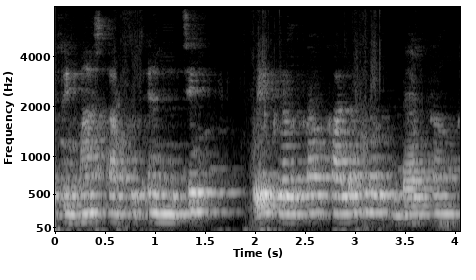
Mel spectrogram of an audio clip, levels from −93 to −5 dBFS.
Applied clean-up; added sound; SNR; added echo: neural separator model SepFormer DNS4.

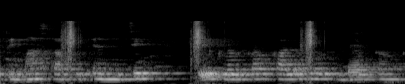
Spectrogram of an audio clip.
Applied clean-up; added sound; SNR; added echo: none; Rattle; 10 dB; reverberation time 0.9 s.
